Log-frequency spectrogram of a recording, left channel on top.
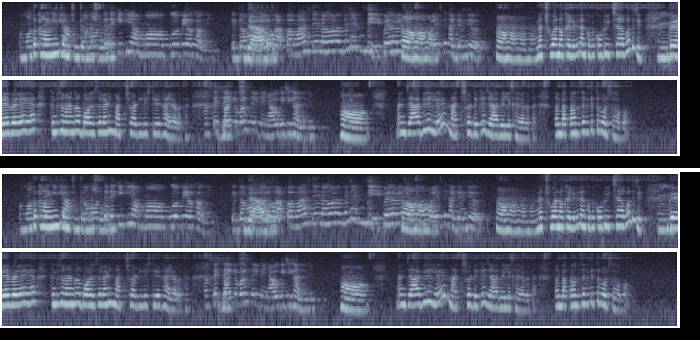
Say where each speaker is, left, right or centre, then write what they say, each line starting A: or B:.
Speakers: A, on the left (about 60°); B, on the left (about 80°).
A: ମତେ
B: ମୁଁ ତ ଖାଉନି
A: ଦେଖିକି ଆଉ ମ
B: ତିନି ଚାରି ମାସ
A: ମତେ
B: ହେଇଗଲାଣି
A: ଦେଖିକି ଆମ ପୁଅ ବି ଆଉ ଖାଉନି କିନ୍ତୁ ଆମ
B: ଯାହା
A: ଘରେ
B: ହଉ
A: ମୋ ବାପା ମା ସେ ତାଙ୍କର ମାନେ ଏମିତି ବେଳେ ବେଳେ
B: ହଁ
A: କେମିତି
B: ହଁ
A: କଣ
B: ହଁ
A: ପଳେଇଆସେ ଖାଇ ଦିଅନ୍ତି ଆଉ।
B: ହଁ ହଁ ହଁ ହଁ ନା ଛୁଆ ନ ଖାଇଲେ ବି ତାଙ୍କୁ ବି କୋଉଠି ଇଚ୍ଛା ହବ। ଯେ
A: ହୁଁ
B: ବେଳେ ବେଳେ ଏୟା କିନ୍ତୁ ସେମାନଙ୍କର ବୟସ ହେଲାଣି ମାଛ ଆଟଲିଷ୍ଟ ଟିକେ ଖାଇବା କଥା।
A: ହଁ ସେ ସେଇ
B: ମାଛ
A: କେବଳ ସେଇଟା ହଁ ଆଉ କିଛି ଖାଆନ୍ତିନି।
B: ହଁ ମାନେ ଯାହା ବି ହେଲେ ମାଛ ଟିକେ ଯାହା ବି ହେଲେ ଖାଇବା କଥା ତମ ବାପାଙ୍କ ତଥାପି କେତେ ବର୍ଷ ହବ?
